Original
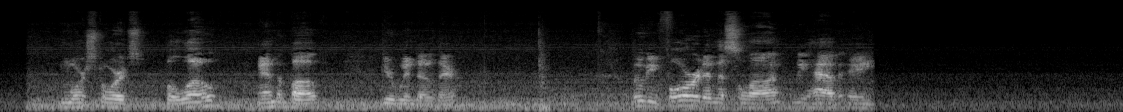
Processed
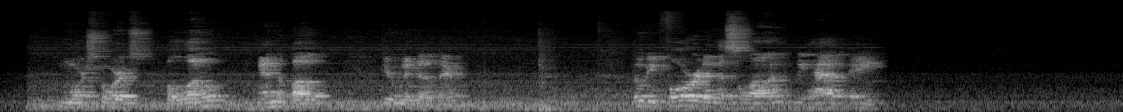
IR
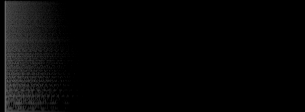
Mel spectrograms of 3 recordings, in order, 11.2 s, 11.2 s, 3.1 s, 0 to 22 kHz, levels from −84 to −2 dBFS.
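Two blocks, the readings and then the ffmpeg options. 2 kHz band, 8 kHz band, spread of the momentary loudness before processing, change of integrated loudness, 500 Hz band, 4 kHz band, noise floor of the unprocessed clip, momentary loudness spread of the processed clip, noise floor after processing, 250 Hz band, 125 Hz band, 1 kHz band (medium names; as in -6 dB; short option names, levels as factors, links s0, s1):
-1.0 dB, -0.5 dB, 16 LU, -0.5 dB, -0.5 dB, -1.0 dB, -56 dBFS, 17 LU, -57 dBFS, -1.0 dB, -2.5 dB, -1.0 dB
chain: -filter_complex "[1:a]atrim=start_sample=2205,atrim=end_sample=6615[s0];[0:a][s0]afir=irnorm=-1:irlink=0"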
